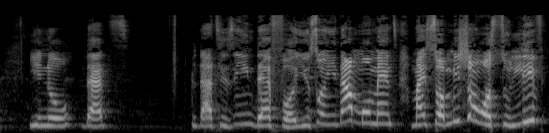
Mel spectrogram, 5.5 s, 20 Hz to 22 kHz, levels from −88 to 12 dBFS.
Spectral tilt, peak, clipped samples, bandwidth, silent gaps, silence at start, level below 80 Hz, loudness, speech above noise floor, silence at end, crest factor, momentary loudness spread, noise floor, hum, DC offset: 0 dB/octave; -6 dBFS; under 0.1%; 13.5 kHz; none; 0.3 s; under -90 dBFS; -27 LUFS; 32 dB; 0.1 s; 22 dB; 13 LU; -60 dBFS; none; under 0.1%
